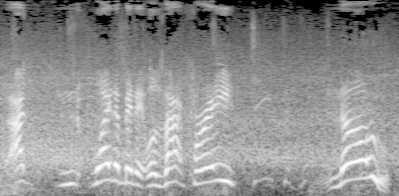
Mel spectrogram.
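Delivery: rising to a high shout of disbelief; hyped wrestling commentator yelling; excited shout. Real, not acted. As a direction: call the near fall as it happens. Near fall in a live match.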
